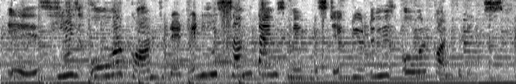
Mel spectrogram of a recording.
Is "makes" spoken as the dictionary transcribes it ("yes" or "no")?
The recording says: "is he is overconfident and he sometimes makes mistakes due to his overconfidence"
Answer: no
